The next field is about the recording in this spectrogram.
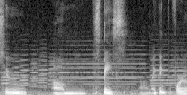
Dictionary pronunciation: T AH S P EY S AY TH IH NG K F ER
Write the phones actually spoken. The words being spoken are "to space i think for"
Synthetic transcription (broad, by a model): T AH S P EY S AY TH IH NG K F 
